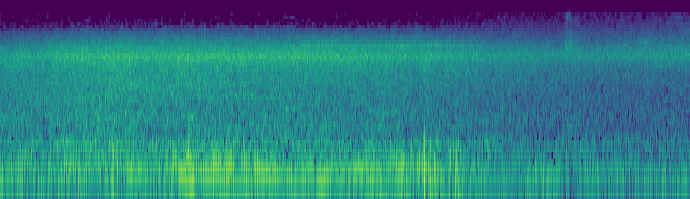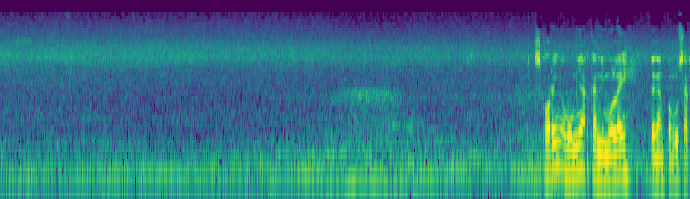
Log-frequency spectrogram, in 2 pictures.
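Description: A shallow river flows gently over stones.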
